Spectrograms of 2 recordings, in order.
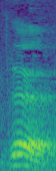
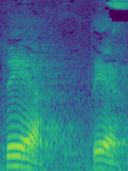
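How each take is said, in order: First: "there" with the vowel of "fur", as in northern England; attempted northern English "there", sounding like "thur"; northern English accent. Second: "there" in Southern Standard British, no final r; non-rhotic RP "there" with an open vowel; RP accent. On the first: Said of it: "the two words with exactly the same vowel". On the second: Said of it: "the way to do it in R P or in Southern Standard British English". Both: Shown as a demonstration.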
